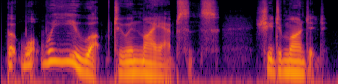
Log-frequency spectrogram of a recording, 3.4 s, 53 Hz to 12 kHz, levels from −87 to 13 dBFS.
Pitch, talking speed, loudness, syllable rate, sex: 145 Hz, 195 wpm, -18 LUFS, 5.5 syllables/s, male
